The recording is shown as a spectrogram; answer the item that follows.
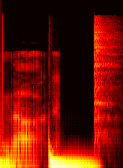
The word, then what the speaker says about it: knock: silent knock sounds like knock because the k is silent doubt sounds like doubt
